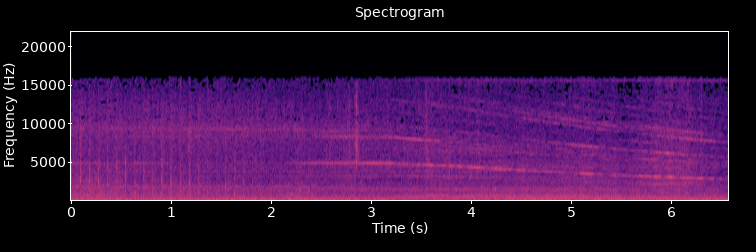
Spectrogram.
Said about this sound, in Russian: Вертолет садится на площадку, рядом с привязанным конем.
